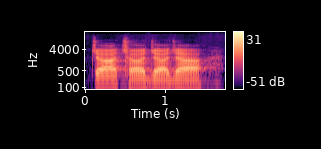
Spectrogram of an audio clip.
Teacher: तालव्य व्यंजन हैं, तो वे व्यंजन जो तालु की सहायता से बोले जाते हैं उन्हें तालव्य व्यंजन कहते हैं और चा वर्ग के सभी सदस्यों का उच्चारण स्थान तालु के द्वारा होता है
